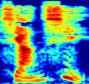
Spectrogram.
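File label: "xiang2xi4", Mandarin Chinese; 详细; 詳細な、詳しい; dictionary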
